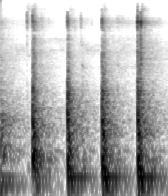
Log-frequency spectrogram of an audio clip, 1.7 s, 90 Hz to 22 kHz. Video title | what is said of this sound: 10 Things I HATE about the 2023 Honda Pioneer 700-4 | The door, super hollow. I feel like if you wanted to, you could just smash this in.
